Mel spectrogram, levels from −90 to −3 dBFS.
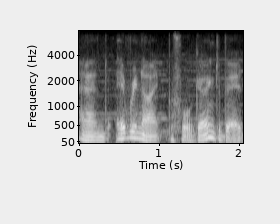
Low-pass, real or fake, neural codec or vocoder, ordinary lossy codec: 7.2 kHz; real; none; Opus, 24 kbps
